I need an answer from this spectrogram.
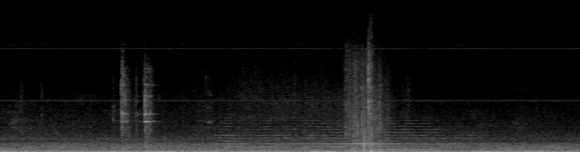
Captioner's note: horn honking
